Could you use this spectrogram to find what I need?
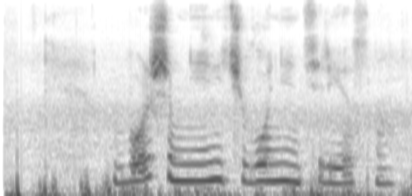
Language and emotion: Russian, sad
